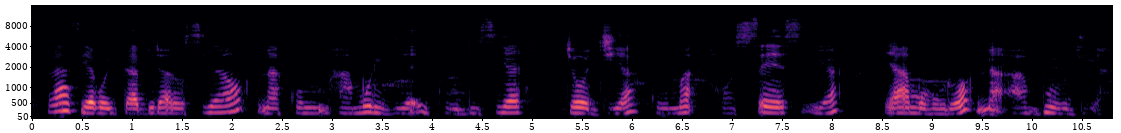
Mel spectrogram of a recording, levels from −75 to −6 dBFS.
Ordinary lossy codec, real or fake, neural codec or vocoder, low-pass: none; fake; vocoder, 48 kHz, 128 mel bands, Vocos; 14.4 kHz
